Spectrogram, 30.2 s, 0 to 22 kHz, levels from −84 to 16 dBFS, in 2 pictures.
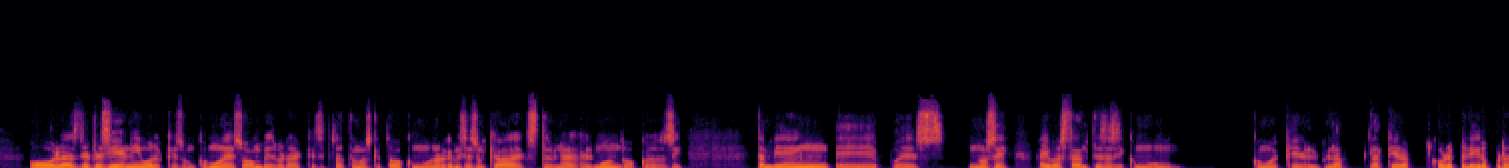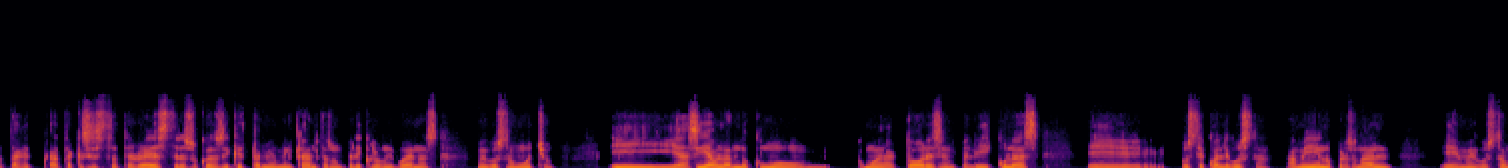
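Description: No technical faults can be heard anywhere in the speech recording. Nothing interrupts or disturbs the audio at any point.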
